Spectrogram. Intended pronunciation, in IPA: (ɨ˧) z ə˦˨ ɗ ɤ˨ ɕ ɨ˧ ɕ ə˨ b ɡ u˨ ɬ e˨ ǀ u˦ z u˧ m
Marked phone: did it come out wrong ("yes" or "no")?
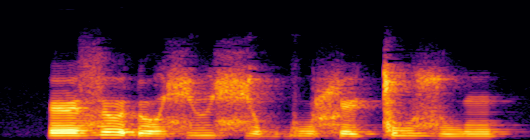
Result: yes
